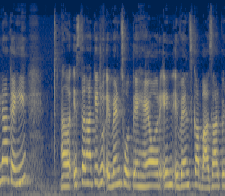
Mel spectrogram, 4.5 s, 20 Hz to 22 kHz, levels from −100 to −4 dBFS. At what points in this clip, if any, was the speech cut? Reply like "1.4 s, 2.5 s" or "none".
1.2 s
